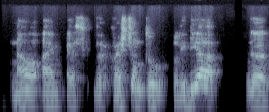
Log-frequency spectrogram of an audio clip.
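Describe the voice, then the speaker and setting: A dark, mellow voice with ordinary pitch variation speaks in a Serbian accent. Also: man. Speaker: high school philosophy teacher. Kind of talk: question from audience. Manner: halting.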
